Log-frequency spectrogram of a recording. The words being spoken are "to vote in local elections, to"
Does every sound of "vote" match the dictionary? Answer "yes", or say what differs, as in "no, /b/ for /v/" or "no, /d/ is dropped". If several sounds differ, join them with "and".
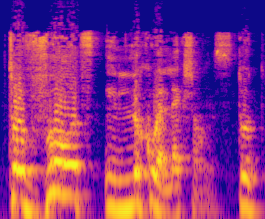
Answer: yes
